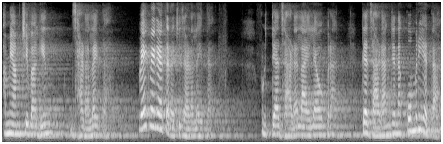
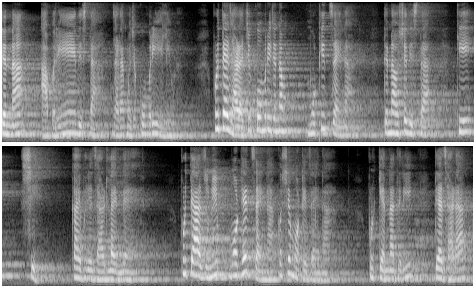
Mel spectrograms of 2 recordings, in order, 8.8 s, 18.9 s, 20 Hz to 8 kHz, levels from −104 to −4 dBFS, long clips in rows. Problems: background sounds at intervals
